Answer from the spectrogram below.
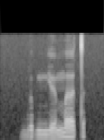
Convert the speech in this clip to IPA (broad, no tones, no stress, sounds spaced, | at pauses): b ɵ b mʲ œ m ɐ t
